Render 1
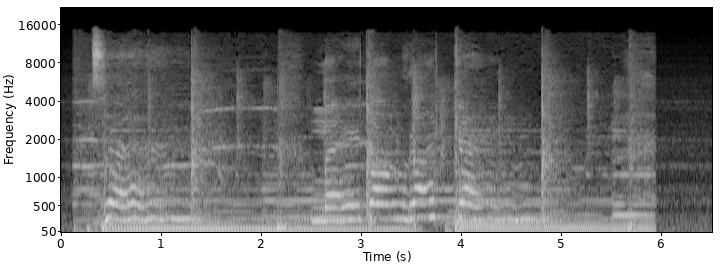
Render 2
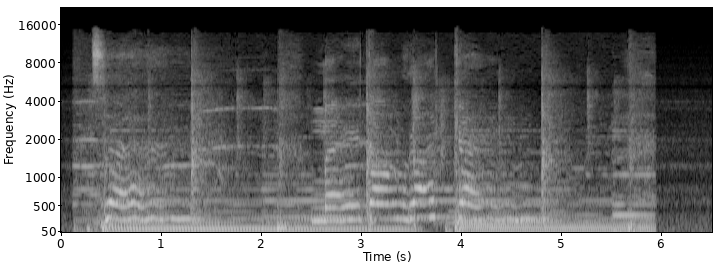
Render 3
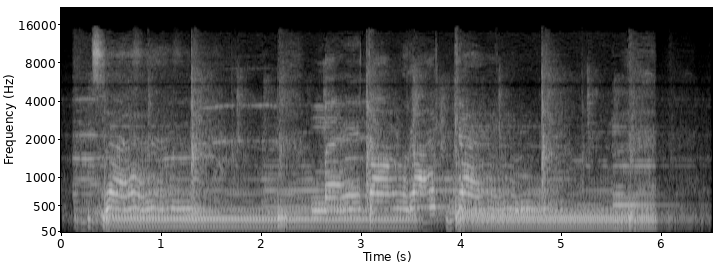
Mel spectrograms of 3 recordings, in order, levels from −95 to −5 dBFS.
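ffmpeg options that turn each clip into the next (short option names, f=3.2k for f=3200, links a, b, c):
-af "bandreject=f=5.2k:w=9.2,volume=-4dB"
-af "afreqshift=180,aecho=1:1:400|800|1200:0.119|0.0404|0.0137,tremolo=f=130:d=0.667"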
